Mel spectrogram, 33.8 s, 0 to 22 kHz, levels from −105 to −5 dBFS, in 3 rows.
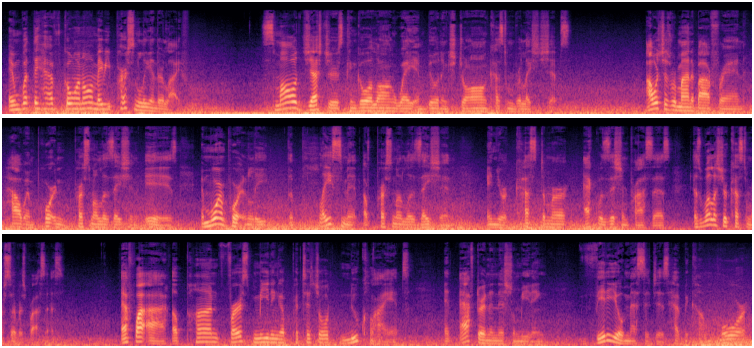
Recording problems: traffic noise; noticeable; throughout; 15 dB below the speech
wind noise on the microphone; occasional gusts; 15 dB below the speech

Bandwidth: 16 kHz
